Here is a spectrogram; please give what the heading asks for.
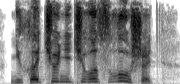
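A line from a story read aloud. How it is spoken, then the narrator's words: Boy shouting. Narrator (Russian): закричал мальчик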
